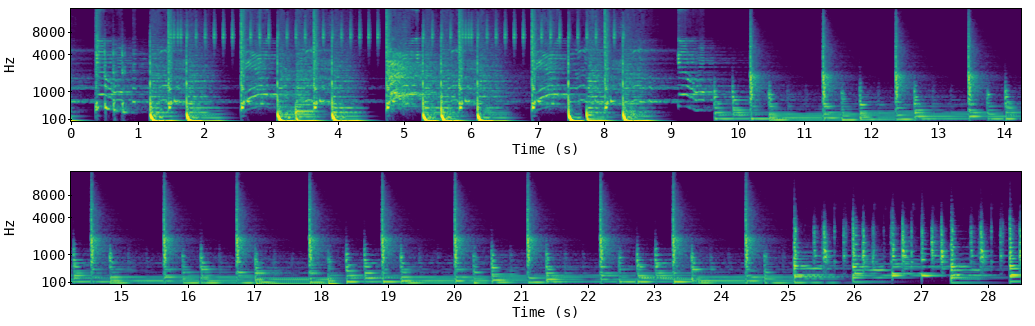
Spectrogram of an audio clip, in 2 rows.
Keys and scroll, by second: 7.4 ctrl+z.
